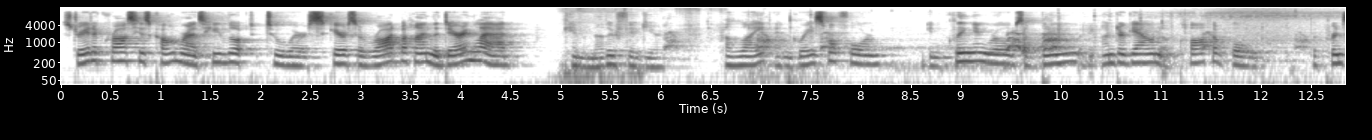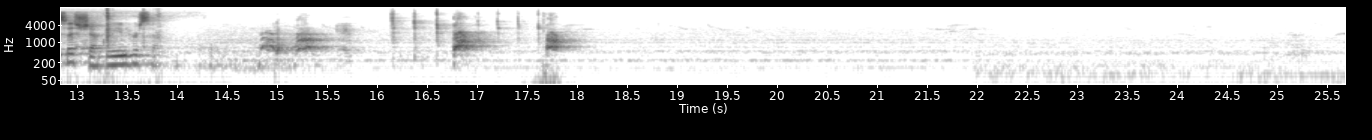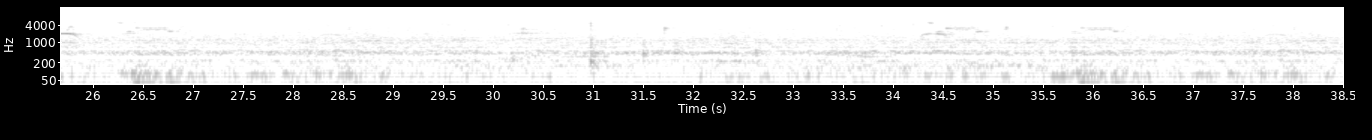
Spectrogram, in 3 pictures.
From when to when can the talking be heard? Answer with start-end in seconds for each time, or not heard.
0.0-13.8.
